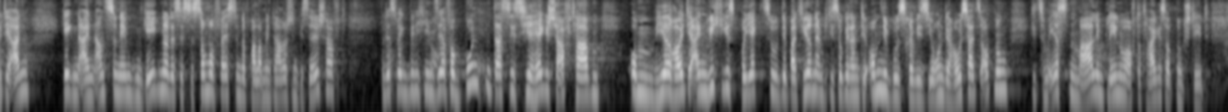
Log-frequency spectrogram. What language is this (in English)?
German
